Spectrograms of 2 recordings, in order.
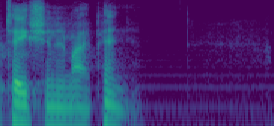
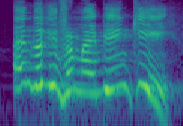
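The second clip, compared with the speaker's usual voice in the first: put-on childish whine; 4 dB louder than usual. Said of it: "You're like".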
